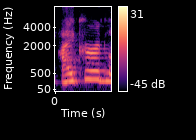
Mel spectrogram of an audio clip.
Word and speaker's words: Icard: My name is spelled Michelle with two L's, and then Icard looks like iCard. It's I-C-A-R-D.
